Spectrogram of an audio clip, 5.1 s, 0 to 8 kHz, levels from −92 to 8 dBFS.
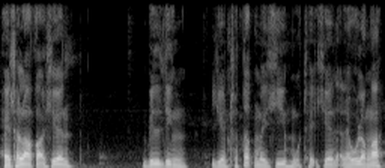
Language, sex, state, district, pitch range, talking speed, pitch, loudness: Mizo, male, Mizoram, Aizawl, 105-120 Hz, 185 wpm, 115 Hz, -19 LUFS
